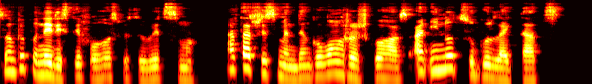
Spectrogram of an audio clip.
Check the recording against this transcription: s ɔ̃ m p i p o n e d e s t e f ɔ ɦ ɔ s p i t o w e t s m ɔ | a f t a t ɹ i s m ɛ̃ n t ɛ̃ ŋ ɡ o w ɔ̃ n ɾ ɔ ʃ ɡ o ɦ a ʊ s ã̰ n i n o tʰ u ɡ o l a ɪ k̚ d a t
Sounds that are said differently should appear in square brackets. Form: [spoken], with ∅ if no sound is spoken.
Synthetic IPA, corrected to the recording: s ɔ̃ m p i p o n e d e s t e f ɔ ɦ ɔ s p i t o w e t s m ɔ | a f t a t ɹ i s m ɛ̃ n [d] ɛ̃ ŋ ɡ o w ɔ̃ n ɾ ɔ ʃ ɡ o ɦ a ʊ s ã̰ n i n o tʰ u ɡ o l a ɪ k̚ d a t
